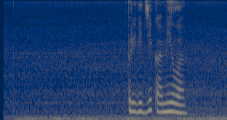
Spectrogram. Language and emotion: Russian, neutral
